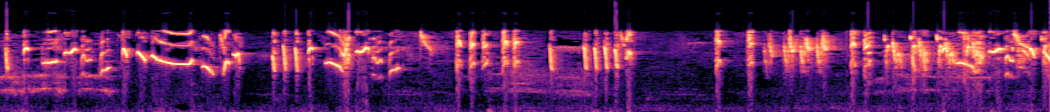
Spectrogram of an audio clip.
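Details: Oriental magpie-robin pair in a singing contest, a dense, varied stream of loud whistles, slurred glides and harsh scratchy notes in rapid bursts, with a short lull near the middle before the rich phrases resume.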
